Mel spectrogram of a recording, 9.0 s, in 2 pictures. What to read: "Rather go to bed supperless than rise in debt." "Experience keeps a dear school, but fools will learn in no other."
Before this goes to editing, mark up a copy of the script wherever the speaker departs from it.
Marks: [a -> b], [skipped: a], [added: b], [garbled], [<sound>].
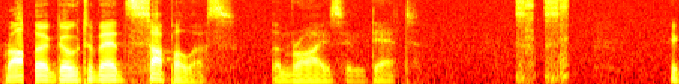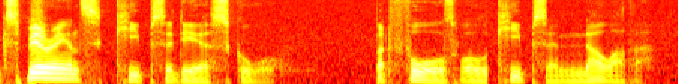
"Rather [dropout] go to bed supperless than rise in debt." [laugh] "Experience keeps a dear school, but fools will [learn -> keeps] in no other."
